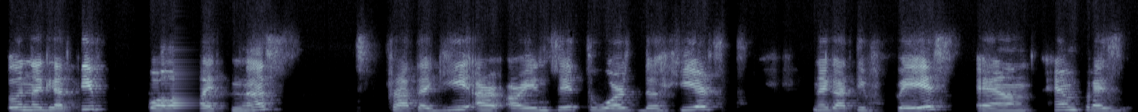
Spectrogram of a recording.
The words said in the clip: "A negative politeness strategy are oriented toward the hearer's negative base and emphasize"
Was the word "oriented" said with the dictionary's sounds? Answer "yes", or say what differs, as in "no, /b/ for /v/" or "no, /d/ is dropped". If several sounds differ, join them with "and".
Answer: yes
